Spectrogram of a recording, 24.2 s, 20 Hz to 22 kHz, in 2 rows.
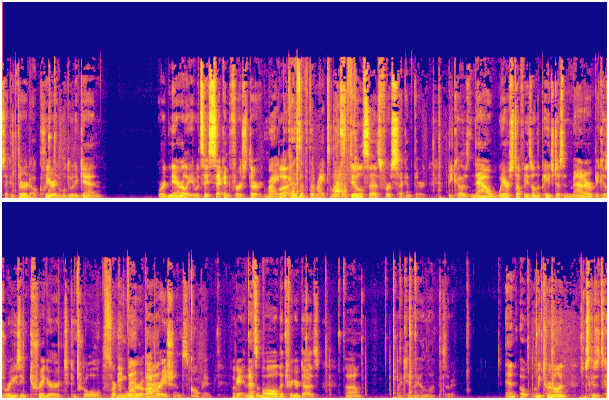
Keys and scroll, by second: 17.0 super+e, 20.2 super+e, 22.8 super+e.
